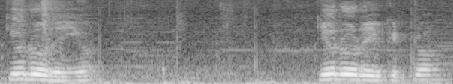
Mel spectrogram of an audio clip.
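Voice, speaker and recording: A man's voice: sits high, fairly even intonation, moderate pace, mellow, highs cut off, faint music behind. A man hosting a casual home vlog, teasing and coaxing his wife in an affectionate way. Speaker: vlogger.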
